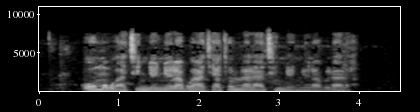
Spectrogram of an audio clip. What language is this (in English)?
Ganda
